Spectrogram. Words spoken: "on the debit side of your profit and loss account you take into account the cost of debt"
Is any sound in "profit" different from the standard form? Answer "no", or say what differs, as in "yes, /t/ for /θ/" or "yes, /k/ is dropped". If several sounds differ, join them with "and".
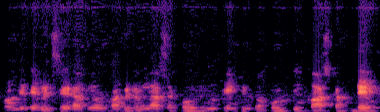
yes, /p/ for /f/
